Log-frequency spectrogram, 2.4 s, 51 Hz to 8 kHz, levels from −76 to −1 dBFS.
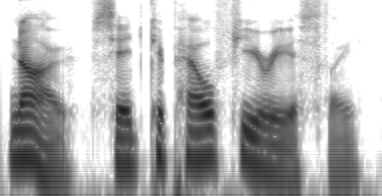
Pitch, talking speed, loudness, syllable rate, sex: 105 Hz, 100 wpm, -19 LUFS, 3.3 syllables/s, female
